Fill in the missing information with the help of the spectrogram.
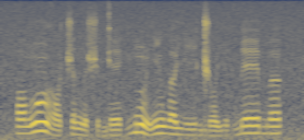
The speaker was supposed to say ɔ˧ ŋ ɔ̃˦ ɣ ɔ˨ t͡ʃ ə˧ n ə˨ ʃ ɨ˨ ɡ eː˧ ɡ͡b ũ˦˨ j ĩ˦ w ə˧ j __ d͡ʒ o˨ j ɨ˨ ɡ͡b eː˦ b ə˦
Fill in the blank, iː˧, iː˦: iː˧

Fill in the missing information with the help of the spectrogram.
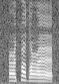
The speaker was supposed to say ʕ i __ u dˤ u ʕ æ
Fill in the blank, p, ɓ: p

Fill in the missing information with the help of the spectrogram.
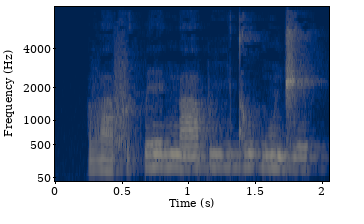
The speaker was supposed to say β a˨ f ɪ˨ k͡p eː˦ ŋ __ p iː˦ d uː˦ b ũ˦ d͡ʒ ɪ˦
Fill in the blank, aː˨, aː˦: aː˦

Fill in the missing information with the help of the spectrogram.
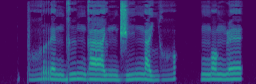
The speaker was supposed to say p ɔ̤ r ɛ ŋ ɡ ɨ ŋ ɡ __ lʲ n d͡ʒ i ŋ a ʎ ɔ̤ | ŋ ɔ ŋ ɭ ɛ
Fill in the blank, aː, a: aː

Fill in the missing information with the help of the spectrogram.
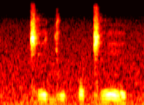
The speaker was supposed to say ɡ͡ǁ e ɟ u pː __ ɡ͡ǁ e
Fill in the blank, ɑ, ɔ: ɔ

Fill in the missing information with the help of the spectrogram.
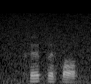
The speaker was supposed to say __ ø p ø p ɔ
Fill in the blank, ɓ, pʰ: pʰ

